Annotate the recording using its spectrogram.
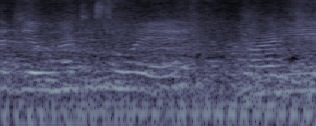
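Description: Indistinct voices of people talking, not close to the microphone.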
